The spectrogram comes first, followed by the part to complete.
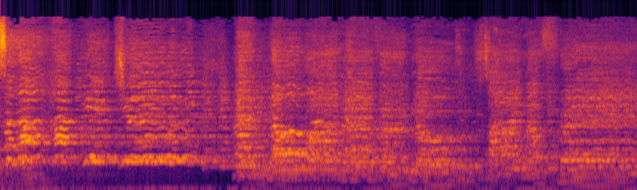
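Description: Slow orchestral music with sustained, swelling melody lines; the bass drops out briefly about a second in and comes back a little after two seconds.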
